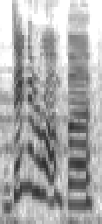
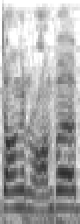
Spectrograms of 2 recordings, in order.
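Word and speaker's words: Danganronpa: Um, I I can say Ding and Rompa. Um, you spelled it perfectly. I even say it wrong. I know it's supposed to be said Dong and Ramba, but I've been saying it wrong since like 2016.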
